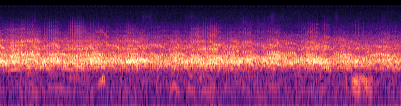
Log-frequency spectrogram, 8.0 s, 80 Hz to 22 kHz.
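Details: Sandhill cranes by the thousands at Whitewater Draw, southeastern Arizona, January 1, 2012, flying in wave after wave at midday after feeding in fields; a loud, sustained chorus of trilling, trumpeting cries.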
